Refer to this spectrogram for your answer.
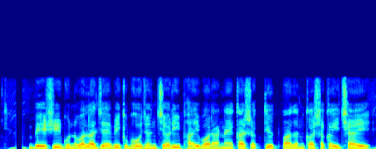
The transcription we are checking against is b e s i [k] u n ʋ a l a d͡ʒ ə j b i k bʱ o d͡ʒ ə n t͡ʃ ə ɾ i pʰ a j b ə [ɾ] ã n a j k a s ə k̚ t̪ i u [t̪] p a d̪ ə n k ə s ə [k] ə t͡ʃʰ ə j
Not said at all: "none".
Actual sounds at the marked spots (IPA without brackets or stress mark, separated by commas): ɡ, ɾ, t̪, k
